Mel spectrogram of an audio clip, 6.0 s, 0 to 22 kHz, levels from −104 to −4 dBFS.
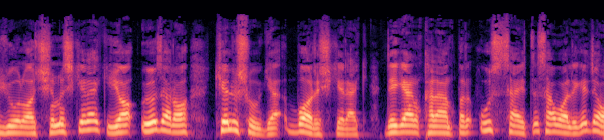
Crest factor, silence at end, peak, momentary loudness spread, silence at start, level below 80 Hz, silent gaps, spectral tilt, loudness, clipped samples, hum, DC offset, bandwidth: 16 dB; 0 s; -2 dBFS; 9 LU; 0 s; -62 dBFS; none; -6 dB/octave; -19 LUFS; under 0.1%; none; under 0.1%; 15 kHz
